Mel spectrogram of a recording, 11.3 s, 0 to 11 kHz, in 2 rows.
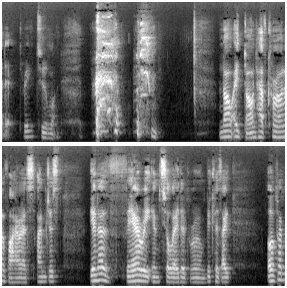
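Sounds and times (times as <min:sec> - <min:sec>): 
speech: 0:00.1 - 0:03.2, 0:04.4 - 0:10.4, 0:11.0 - 0:11.3
harsh rasping coughs in a closed well-insulated room: 0:01.8 - 0:03.2.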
